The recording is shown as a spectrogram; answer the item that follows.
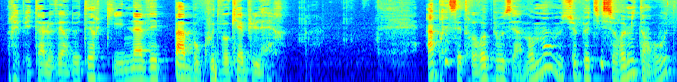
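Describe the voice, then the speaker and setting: A male storyteller narrating a children's audiobook, slow, gentle and expressive as he addresses a young listener. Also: on the low side.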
